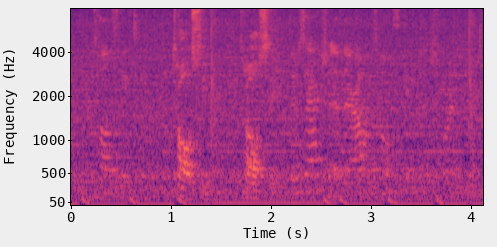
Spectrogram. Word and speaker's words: Tulsi: How do you pronounce it? Tulsi? Tulsi.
